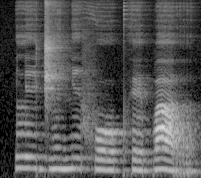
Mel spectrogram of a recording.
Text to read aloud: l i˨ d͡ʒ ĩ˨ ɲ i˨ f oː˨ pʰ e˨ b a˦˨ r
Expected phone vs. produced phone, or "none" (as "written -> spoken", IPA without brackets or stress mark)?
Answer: none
